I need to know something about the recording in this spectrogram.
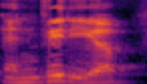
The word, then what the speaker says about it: NVIDIA: think I made that mistake this time so in video and video is obviously a great stock they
